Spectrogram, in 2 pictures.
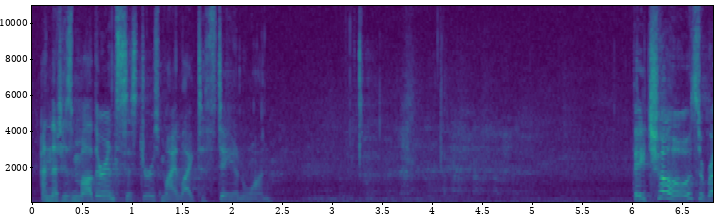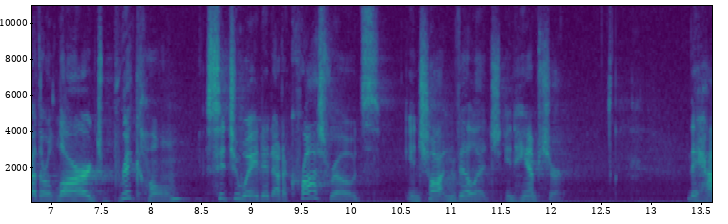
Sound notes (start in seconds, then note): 3.0 laughter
